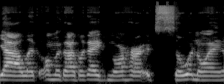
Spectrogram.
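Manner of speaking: ordinary talk, nothing marked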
